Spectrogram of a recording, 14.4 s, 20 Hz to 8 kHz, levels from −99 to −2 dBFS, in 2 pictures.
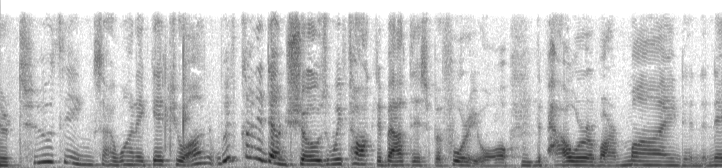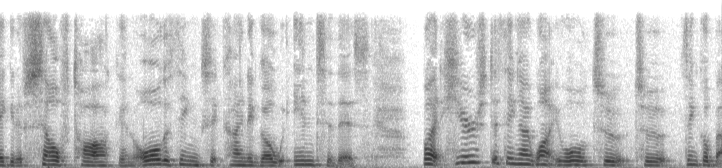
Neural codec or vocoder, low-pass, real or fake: none; 7.2 kHz; real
